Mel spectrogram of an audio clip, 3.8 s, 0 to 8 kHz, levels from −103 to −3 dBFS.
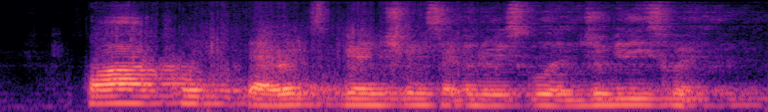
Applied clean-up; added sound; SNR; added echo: neural separator model SepFormer DNS4.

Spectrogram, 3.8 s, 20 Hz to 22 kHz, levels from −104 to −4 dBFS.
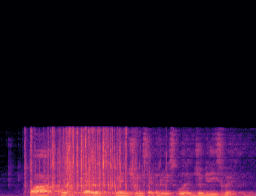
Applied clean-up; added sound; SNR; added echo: none; Crackle / Crushing; 5 dB; reverberation time 2.4 s.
